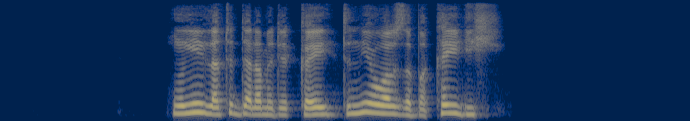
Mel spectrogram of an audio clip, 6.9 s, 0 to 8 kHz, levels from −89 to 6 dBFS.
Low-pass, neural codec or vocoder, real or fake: 7.2 kHz; codec, 16 kHz, 0.5 kbps, FunCodec, trained on LibriTTS, 25 frames a second; fake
